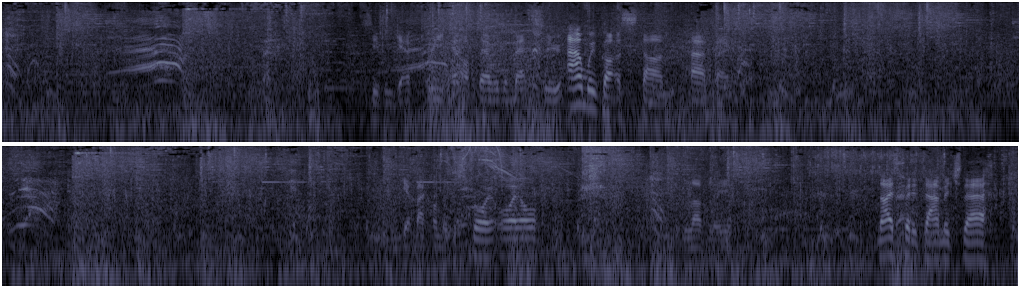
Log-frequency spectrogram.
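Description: A sword slashes and strikes with sharp clangs.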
